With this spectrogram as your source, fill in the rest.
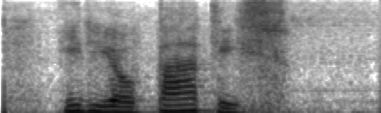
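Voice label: "idiopathisch", Dutch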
